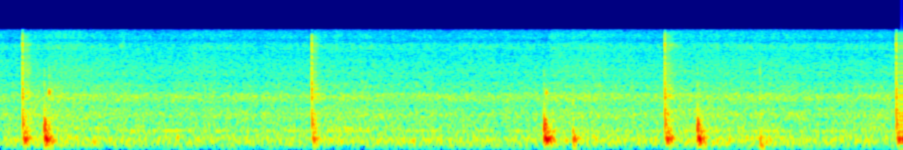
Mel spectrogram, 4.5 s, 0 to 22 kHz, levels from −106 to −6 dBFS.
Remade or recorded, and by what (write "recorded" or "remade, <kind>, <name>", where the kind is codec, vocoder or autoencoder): recorded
